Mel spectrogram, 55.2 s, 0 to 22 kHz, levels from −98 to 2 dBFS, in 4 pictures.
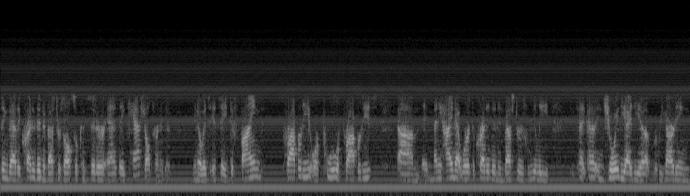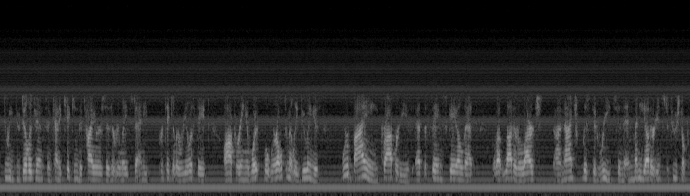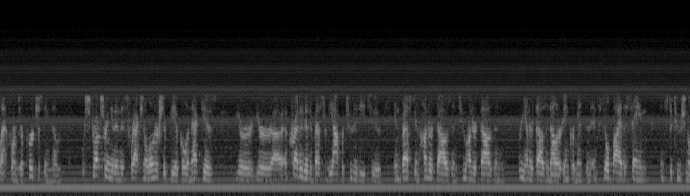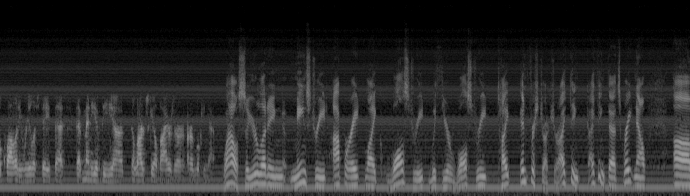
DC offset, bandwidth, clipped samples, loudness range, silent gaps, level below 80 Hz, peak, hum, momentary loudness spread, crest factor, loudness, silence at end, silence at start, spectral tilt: under 0.1%; over 20 kHz; under 0.1%; 3 LU; none; -84 dBFS; -24 dBFS; 60 Hz at -60 dBFS; 11 LU; 20 dB; -44 LUFS; 0 s; 0 s; -5.5 dB/octave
